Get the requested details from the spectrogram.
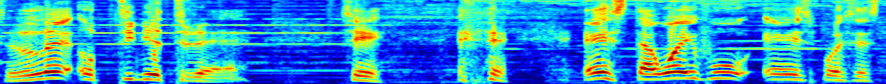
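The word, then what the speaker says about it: L'Opiniâtre: Vamos a pronunciarlo como en francés. Le Optimiatre.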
